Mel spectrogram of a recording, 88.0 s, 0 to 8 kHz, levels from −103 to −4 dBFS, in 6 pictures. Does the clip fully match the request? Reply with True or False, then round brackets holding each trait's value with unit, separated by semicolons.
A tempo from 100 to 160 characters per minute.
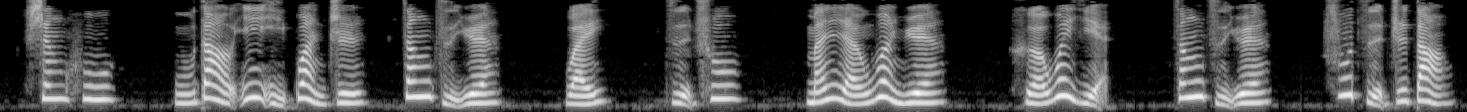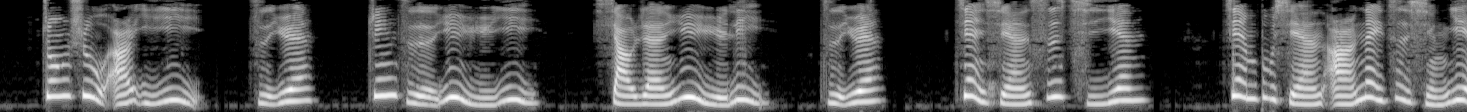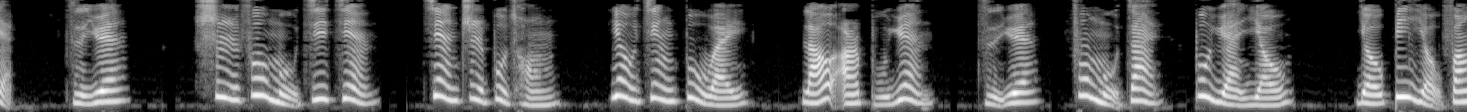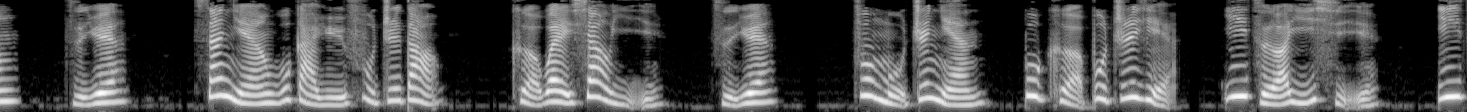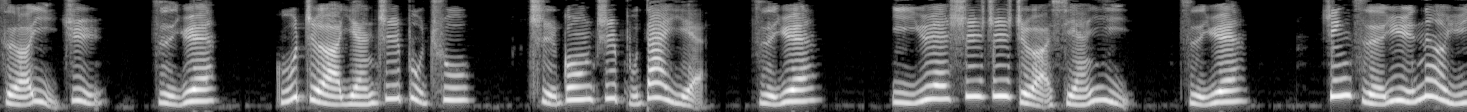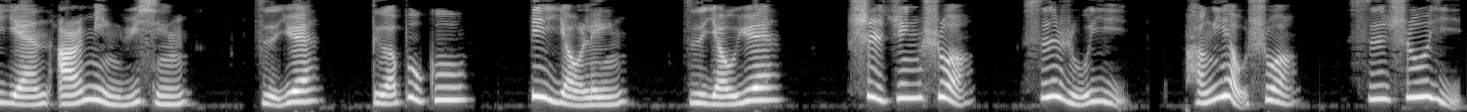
True (125 characters per minute)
